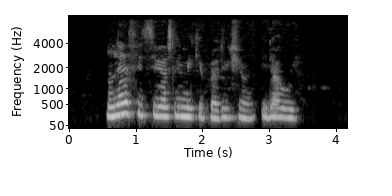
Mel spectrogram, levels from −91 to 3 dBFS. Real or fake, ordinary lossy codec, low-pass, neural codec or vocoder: real; none; 7.2 kHz; none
